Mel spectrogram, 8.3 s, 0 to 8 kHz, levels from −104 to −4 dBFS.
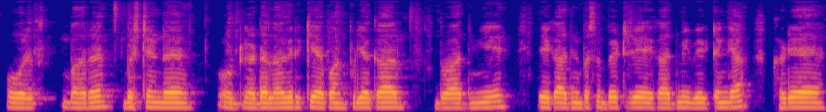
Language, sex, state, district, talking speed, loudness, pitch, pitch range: Rajasthani, male, Rajasthan, Churu, 195 wpm, -31 LUFS, 135 Hz, 130-135 Hz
